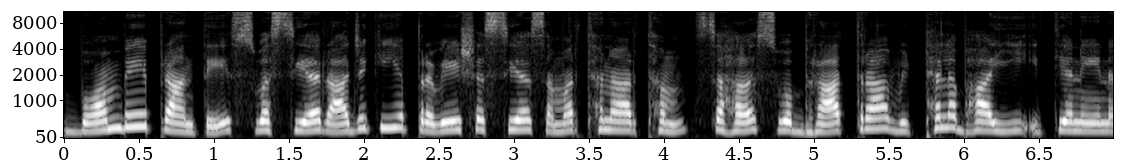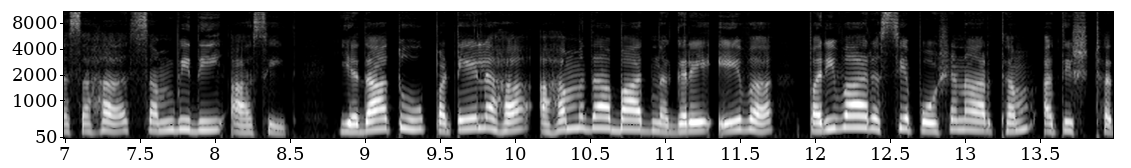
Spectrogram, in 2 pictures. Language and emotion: Sanskrit, neutral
